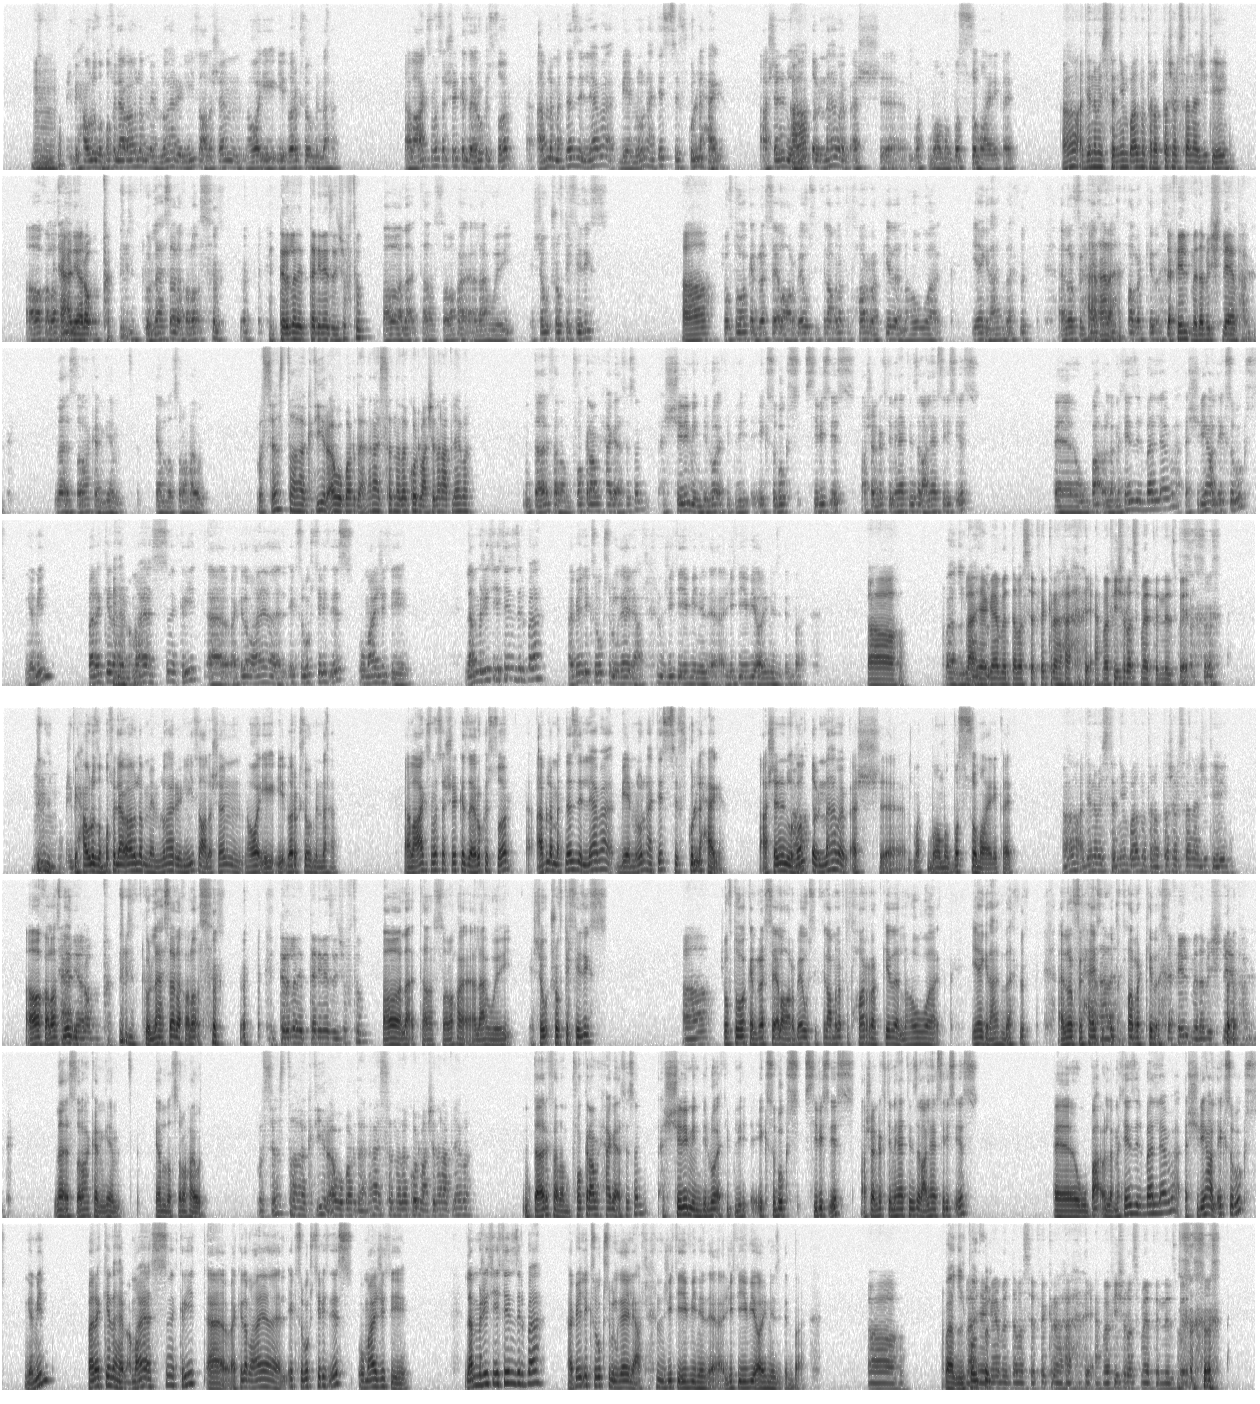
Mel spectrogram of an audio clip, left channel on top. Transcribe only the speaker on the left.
مم.
اه
اه ادينا مستنيين بقالنا 13 سنة جي تي إيه.
يعني
يا رب
التريلر التاني نازل شفته
اه
انا
أنا-
ده فيلم ده مش لعبة
بس يا اسطى كتير قوي برضه يعني انا هستنى ده كله عشان العب لعبة
امم
اه
لا هي جامد ده بس الفكرة <laughs> يعني مفيش راس مال بالنسبة
لي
